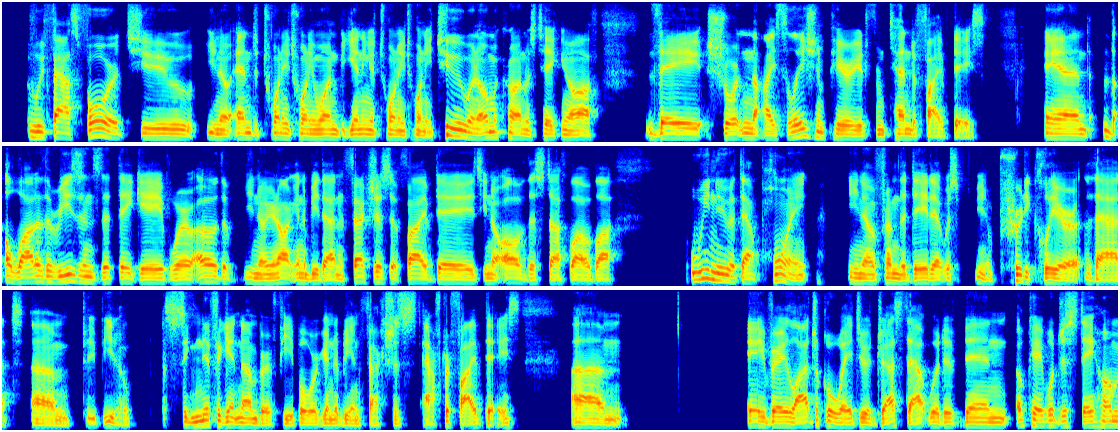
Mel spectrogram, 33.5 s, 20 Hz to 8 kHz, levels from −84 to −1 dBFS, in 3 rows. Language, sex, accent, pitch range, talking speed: English, male, American, 95-115 Hz, 195 wpm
